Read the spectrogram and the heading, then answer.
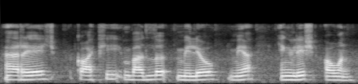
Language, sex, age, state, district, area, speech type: Kashmiri, male, 45-60, Jammu and Kashmir, Shopian, urban, read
